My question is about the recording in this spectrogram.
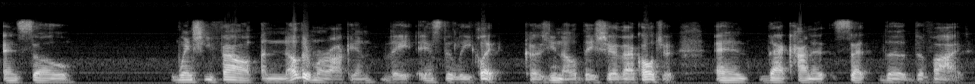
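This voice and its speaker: A man with a very low voice sitting in on a casual culture podcast. He speaks in a measured, easygoing way and leans on anecdotes to make his point. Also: fairly even intonation, a bit bright, low-quality recording. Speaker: podcast co-host. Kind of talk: casual chat.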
